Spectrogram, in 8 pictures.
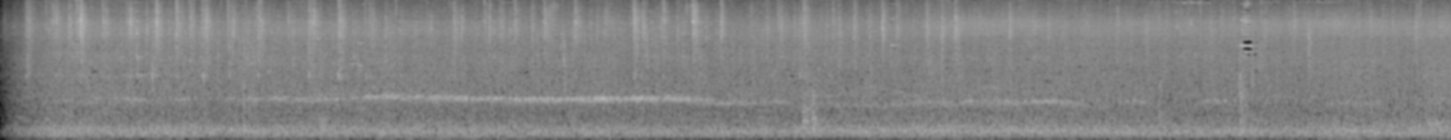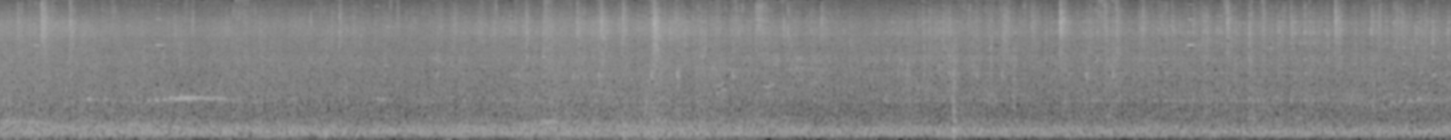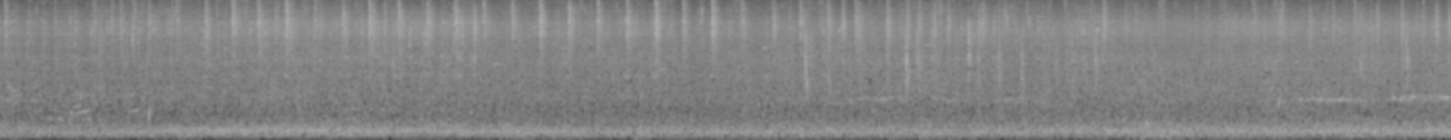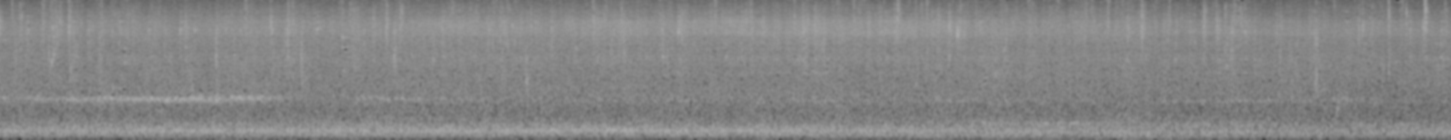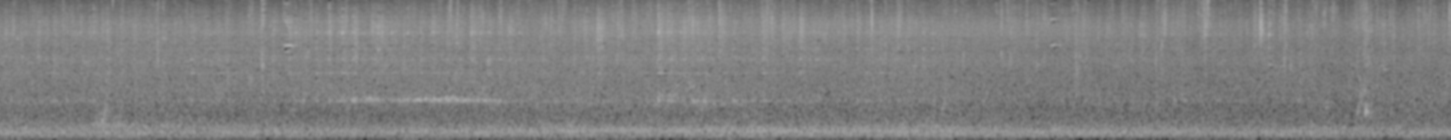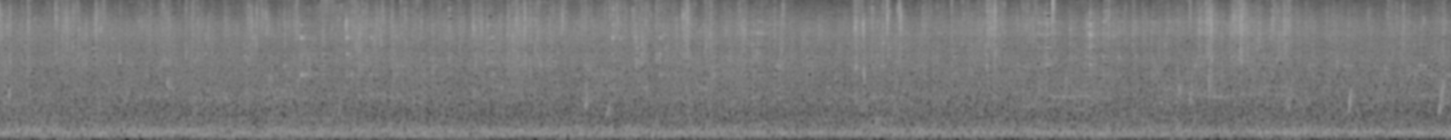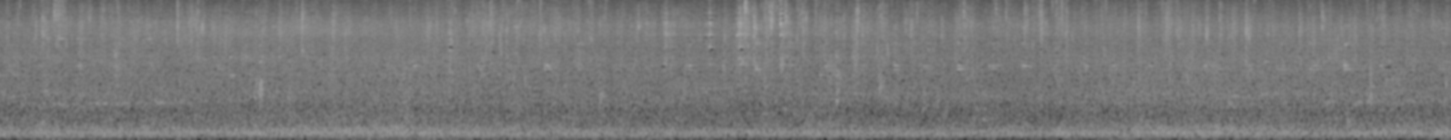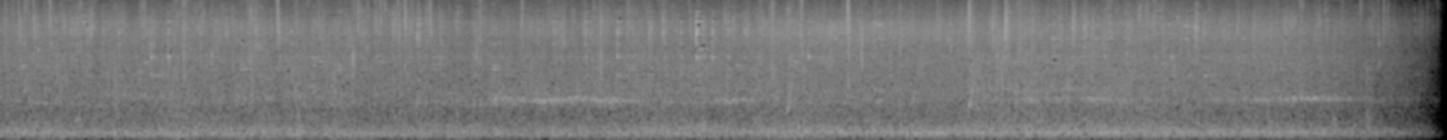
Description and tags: Stronger wind at a marina, rattling at masts and rigging of the yachts.
Stronger wind at a marina, the metal masts and rigging of the sailing boats rattle while they sway in the water and the wind whistles through the rigging.
there is a recording of the same marina with calmer wind.
boat, boats, clank, clatter, clink, clonk, harbor, marina, masts, metal, port, rattle, rattling, rigging, sailing-boat, water, whistling, wind, yacht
